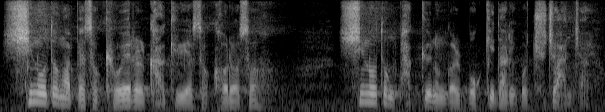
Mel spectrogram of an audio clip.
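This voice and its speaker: Husky low-voiced pastor guy, tense forceful edge, goes hushed then loud, big echoey church hall. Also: sing-song, moderate pace. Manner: emotional storytelling, drops to a hush then rises loud. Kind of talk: sermon at a pastors' seminar. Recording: long reverb of a large hall.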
